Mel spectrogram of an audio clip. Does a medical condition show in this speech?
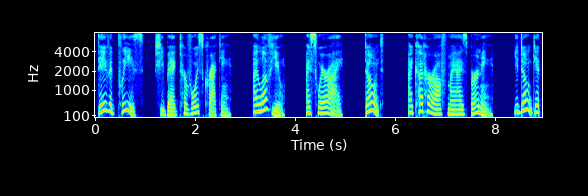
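No.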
